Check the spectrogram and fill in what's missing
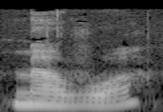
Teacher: شدہ ایسے ادا کریں کہ ایک سے زیادہ تکرار نہ ہو. مر نہیں ہوگا، مر.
